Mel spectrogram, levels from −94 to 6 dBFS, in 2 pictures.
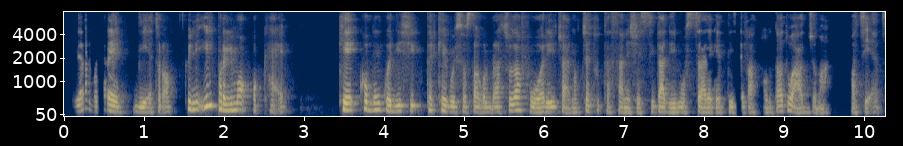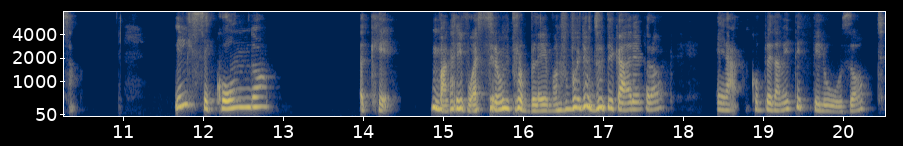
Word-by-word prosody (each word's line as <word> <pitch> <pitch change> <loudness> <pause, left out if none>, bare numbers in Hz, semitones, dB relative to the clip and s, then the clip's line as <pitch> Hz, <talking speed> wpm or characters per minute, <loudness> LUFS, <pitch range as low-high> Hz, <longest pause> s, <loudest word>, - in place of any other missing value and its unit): Ed - - -3
erano 145 -4 -6
3 145 -7 0
dietro. 135 0 -3
Quindi 220 +3 +2
il 310 +1 +5
primo, 185 - +1
okay. - - -10 0.6
Che 190 -2 +4
comunque 190 -5 +1
dici: 160 - -3
"Perché 175 - -2
questo 140 -1 -3
sta 140 0 -3
col 135 0 -4
braccio 140 +3 -4
da 180 +1 +3
fuori? 135 -6 0
Cioè 135 -3 -6
non 125 +1 -9
c'è 160 +5 -5
tutta 155 -2 -13
sta 135 +2 -7
necessità 130 +2 -3
di 125 -1 -3
dimostrare 130 0 -3
che 130 +1 -8
ti 140 - -4
sei 135 - -11
fatto 125 0 -10
un 125 - -10
tatuaggio, 125 -4 -3
ma - - -10 0.2
pazienza". - - -10 1.2
Il 300 +6 +4
secondo 270 +2 +4 1.1
è - - -3
che, - - -6 0.4
magari 230 -1 +5
può - - +1
essere 220 0 +2
un 230 +2 +8
problema, 170 -7 +2
non 190 +3 0
voglio 255 +5 +6
giudicare 215 -6 +3
però, 205 +3 -5 0.6
era 190 -3 -4
completamente 205 +4 -3
peloso. 165 - -5
180 Hz, 145 wpm, -23 LUFS, 140-220 Hz, 1.2 s, un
